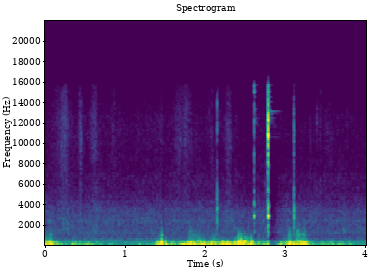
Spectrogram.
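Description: Wind buffeting the microphone in uneven gusts, a low rumble, with one sharp click about three quarters of the way through.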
